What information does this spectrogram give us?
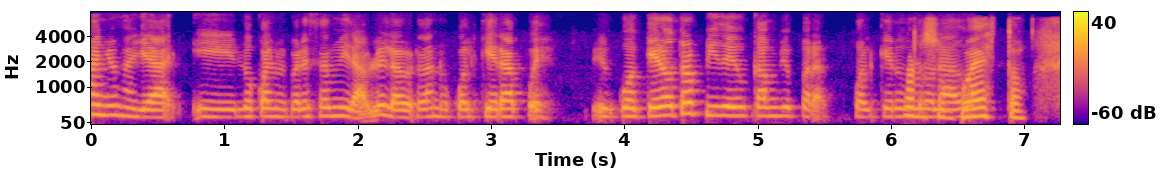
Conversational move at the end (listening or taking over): taking over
